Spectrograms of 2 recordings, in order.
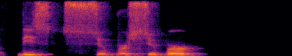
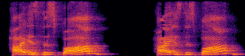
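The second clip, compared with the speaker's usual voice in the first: much higher, louder, bubbly hello; excitement; 10 semitones higher, 4 dB louder than usual. Shown as a demonstration. Salesman showing trainees an enthusiastic call opening. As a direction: greet him like great news. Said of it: "starting off the phone call with enthusiasm".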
